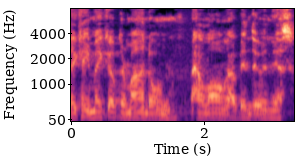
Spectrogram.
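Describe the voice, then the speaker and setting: Through noticeable background noise, a man with a Southern US accent talks at a moderate pace. His intonation is monotone and flat. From Tennessee. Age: 40s. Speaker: livestreamer. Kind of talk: casual chat.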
